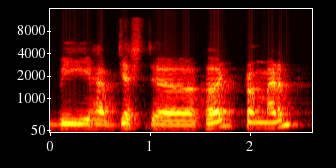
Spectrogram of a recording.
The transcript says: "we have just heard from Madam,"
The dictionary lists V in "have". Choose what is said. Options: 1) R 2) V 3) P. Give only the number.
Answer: 2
